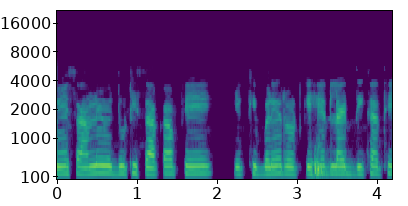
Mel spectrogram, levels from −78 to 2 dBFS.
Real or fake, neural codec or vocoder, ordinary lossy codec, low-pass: real; none; MP3, 48 kbps; 5.4 kHz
